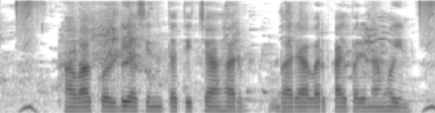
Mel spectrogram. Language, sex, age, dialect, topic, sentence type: Marathi, male, 18-24, Varhadi, agriculture, question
